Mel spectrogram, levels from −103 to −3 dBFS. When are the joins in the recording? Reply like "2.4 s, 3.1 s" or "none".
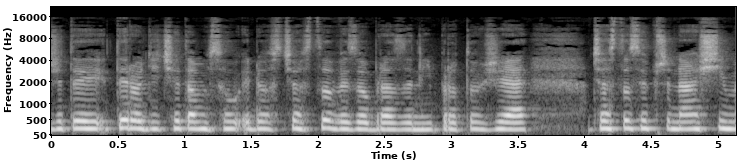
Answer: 4.0 s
